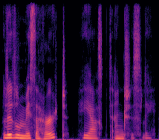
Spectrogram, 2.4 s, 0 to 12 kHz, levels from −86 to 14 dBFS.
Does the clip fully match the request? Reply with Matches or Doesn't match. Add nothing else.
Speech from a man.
Doesn't match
